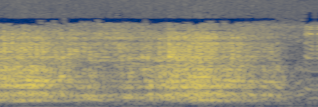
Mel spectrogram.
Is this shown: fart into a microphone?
no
